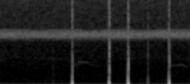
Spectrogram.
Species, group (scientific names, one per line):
Pterolepis spoliata
Orthoptera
